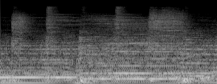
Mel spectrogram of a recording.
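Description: Live band playing: held keyboard notes and electric guitar over a drum beat, with a drum hit and cymbal wash about every 0.7 seconds.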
